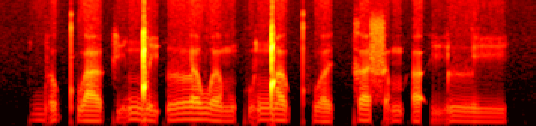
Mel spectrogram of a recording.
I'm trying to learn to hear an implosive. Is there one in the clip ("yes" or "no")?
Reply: no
